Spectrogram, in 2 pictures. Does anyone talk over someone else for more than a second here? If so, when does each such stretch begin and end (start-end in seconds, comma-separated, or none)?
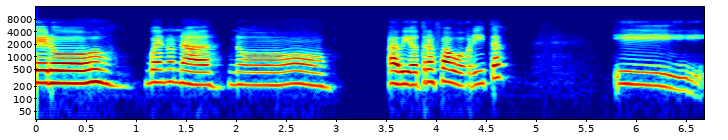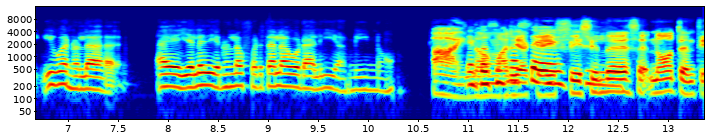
11.0-12.7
